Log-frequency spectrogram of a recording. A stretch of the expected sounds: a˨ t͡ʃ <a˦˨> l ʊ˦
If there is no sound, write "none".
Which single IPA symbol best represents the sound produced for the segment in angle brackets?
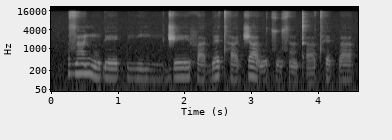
a˦˨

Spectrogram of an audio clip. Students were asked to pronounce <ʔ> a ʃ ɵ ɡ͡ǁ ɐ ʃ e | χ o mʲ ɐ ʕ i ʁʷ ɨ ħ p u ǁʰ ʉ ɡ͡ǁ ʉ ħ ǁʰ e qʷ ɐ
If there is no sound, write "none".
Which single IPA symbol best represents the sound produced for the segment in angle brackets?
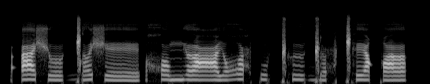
ʔ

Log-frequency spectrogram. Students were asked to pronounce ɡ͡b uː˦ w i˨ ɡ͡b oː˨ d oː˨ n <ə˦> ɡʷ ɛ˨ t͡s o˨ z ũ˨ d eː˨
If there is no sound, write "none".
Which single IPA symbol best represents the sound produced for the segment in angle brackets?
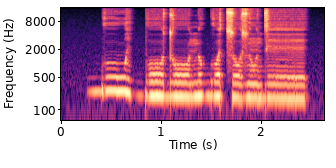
ʊ˦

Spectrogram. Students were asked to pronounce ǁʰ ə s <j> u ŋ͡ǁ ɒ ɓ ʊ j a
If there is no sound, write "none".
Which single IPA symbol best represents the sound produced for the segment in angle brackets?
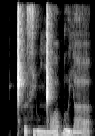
j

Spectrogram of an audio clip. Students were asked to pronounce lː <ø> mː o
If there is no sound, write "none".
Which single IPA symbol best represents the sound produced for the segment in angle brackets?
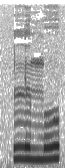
ø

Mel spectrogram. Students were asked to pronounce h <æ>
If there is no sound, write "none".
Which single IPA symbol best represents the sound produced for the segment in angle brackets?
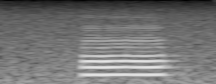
œ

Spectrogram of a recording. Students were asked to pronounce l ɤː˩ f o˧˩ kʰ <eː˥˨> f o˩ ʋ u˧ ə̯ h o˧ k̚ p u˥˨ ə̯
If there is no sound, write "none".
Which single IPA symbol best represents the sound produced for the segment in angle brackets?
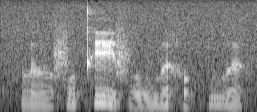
eː˥˨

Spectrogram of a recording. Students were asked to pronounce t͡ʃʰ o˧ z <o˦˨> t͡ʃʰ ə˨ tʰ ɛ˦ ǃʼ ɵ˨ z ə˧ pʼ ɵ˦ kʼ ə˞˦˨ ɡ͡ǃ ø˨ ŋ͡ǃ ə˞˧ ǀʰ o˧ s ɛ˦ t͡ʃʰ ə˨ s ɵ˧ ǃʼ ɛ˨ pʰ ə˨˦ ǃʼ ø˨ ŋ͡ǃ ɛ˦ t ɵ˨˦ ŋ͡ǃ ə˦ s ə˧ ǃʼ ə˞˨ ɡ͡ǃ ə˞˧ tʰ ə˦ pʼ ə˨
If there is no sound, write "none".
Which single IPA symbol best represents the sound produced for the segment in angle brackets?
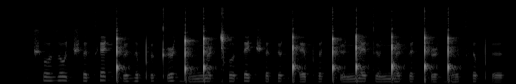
o˦˨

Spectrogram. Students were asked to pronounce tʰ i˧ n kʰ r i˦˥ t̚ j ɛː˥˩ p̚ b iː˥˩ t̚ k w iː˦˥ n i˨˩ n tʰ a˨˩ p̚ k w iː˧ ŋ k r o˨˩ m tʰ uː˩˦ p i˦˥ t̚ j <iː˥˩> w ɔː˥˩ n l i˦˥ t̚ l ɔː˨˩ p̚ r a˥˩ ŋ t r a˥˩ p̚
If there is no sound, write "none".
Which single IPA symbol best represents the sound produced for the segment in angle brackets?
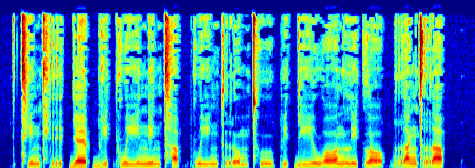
iː˥˩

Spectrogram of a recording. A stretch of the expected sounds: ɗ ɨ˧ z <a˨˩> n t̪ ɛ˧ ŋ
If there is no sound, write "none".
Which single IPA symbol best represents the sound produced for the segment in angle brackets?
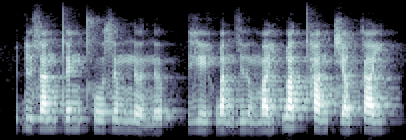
a˧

